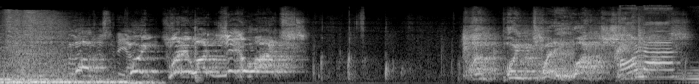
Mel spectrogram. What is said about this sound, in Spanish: No está grabando. Me encanta porque sueltas el gritote cuando ya empieza a grabar, entonces se escucha, seguramente se va a escuchar cortado el hola, hola. Oh, no, ahí lo editas.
